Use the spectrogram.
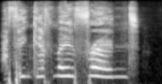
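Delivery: shrill, high, loud theatrical stage whisper. Whispering to the whole group after a small creature waves back: stage whisper. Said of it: "I'm gonna stage whisper to everyone".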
